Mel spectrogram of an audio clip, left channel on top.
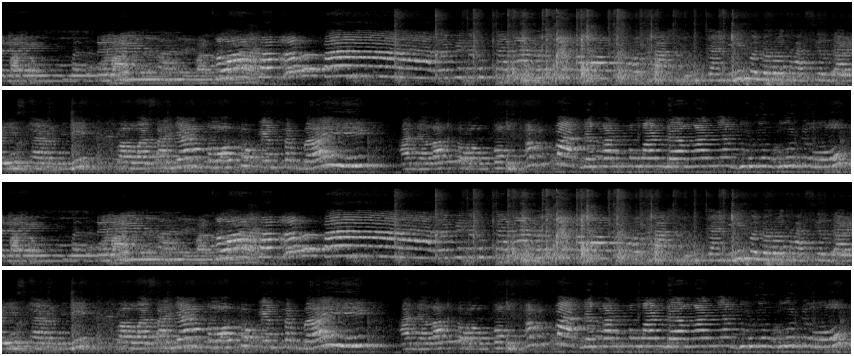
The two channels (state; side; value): identical; both; correlation 1.00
